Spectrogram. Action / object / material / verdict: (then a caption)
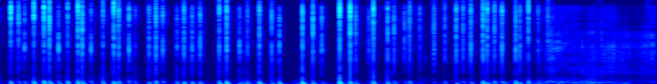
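tap / small metallic vinyl zipper pouch / vinyl / none. A small, flat, hollow holographic metallic faux-leather zippered pouch, apparently empty, is held up in the hands and tapped rapidly with long nails. The result is a fast run of short, dry, low thumpy taps with crisp clicky tops. It ends in a softer, continuous scratching rustle as the nails drag across the surface.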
